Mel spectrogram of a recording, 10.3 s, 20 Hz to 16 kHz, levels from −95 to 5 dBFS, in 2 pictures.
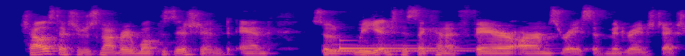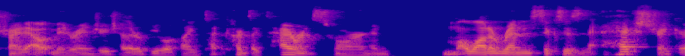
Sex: male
